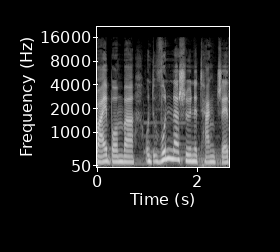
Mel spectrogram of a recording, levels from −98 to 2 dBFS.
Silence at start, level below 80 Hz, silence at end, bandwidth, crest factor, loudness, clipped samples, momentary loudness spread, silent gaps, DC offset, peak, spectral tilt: 0 s; -56 dBFS; 0 s; 15 kHz; 14 dB; -20 LUFS; under 0.1%; 7 LU; none; under 0.1%; -6 dBFS; -5.5 dB/octave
